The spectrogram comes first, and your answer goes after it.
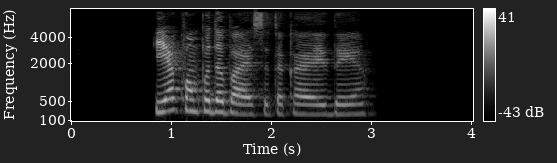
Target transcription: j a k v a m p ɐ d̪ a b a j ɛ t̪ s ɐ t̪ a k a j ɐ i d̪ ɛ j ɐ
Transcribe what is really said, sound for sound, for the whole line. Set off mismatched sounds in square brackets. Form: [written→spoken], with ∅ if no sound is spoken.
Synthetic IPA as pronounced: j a k v a m p ɐ d̪ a b a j ɛ t̪ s ɐ t̪ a k a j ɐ i d̪ ɛ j ɐ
